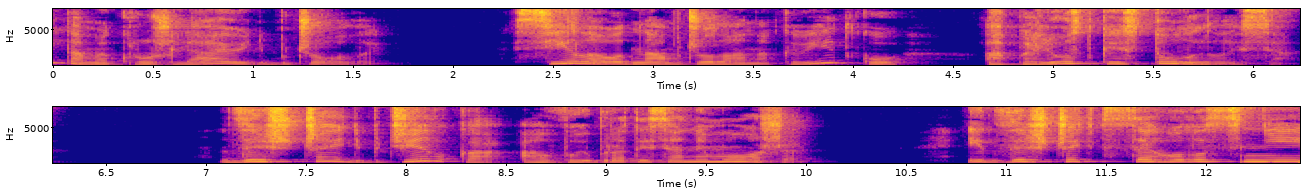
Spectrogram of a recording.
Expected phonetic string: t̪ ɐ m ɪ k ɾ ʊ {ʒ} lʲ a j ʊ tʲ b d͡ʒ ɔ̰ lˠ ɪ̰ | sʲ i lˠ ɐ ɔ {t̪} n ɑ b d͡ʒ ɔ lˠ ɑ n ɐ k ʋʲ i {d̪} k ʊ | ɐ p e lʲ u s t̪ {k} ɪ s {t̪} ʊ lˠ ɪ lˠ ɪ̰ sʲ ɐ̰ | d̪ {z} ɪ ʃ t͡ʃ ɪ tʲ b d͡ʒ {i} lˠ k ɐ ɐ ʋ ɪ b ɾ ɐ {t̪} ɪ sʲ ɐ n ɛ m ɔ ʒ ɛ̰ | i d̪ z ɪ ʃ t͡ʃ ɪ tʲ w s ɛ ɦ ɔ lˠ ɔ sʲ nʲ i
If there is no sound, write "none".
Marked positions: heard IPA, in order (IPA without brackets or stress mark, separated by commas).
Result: ʒ, d̪, t̪, k, t̪, z, i, t̪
